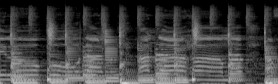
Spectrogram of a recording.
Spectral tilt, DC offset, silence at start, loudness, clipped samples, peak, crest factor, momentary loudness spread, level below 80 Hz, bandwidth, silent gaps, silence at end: -4.5 dB/octave; under 0.1%; 0 s; -23 LUFS; under 0.1%; -8 dBFS; 14 dB; 4 LU; -26 dBFS; 17.5 kHz; none; 0 s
